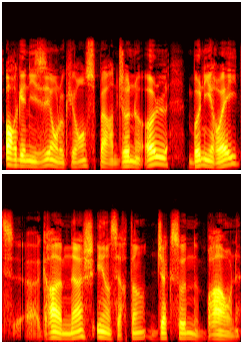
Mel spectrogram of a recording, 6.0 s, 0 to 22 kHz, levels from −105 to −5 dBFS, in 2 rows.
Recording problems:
thin; very; fading below 500 Hz
high frequencies cut off; noticeable; nothing above 8 kHz

